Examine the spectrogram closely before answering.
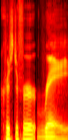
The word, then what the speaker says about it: Christopher: With Christopher Ray, and his last name Rea.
